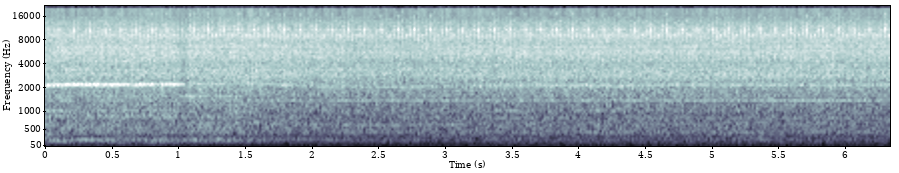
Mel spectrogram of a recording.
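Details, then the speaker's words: 2008 Ford Focus 1.8 petrol at idle with heated screens, headlights and blower on full: steady, even hum with no squeal or chirp; charging holds 13.5 V under load, healthy after the squealing alternator was replaced. "we now are able to see that thirteen point five six thirteen and a half Bobby Flay and then which is good considering all these loads on it"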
